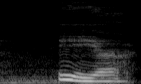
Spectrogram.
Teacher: front of tongue up आप देख रहे हैं इ जब कर रहे हैं इ की ध्वनि तो यह पार्ट ऊपर है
